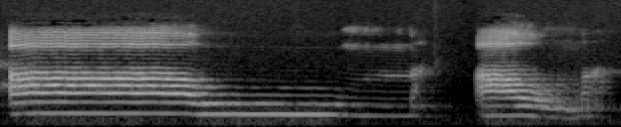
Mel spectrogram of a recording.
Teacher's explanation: really what I've read and what I've been taught is that Om is really a sound A-U-M, Aum. So it's like a diphthong sort of thing.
